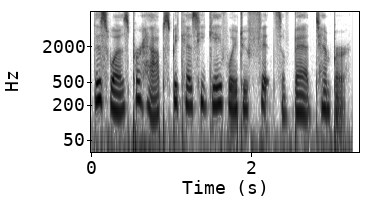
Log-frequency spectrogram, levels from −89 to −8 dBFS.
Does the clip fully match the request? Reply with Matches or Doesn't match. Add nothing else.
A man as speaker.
Doesn't match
